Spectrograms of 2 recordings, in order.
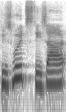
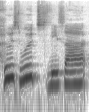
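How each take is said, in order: First: Slow, lilting 'whose woods these are'; sing-song poetry voice. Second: Slow, drawn-out 'Whose woods these are'; sing-song poetry voice. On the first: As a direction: lean into the recitation lilt. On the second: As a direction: overdo the recitation voice. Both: Shown as a demonstration. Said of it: "with a wee bit of the poetry voice".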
